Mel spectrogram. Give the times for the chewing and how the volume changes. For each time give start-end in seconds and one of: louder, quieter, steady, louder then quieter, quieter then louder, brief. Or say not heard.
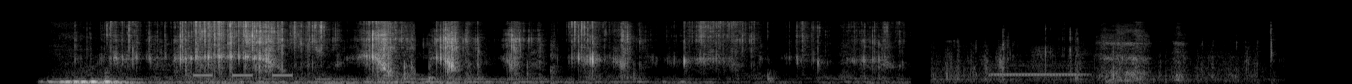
0.4-12.8 quieter.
